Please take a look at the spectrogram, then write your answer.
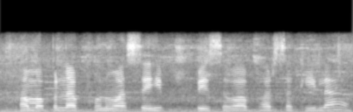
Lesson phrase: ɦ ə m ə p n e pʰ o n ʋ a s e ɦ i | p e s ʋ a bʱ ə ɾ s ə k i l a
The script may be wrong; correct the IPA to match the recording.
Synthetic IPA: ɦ ə m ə p n a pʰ o n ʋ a s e ɦ i | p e s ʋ a bʱ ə ɾ s ə k i l a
